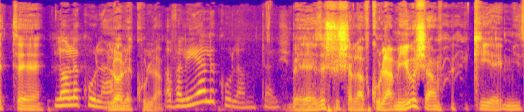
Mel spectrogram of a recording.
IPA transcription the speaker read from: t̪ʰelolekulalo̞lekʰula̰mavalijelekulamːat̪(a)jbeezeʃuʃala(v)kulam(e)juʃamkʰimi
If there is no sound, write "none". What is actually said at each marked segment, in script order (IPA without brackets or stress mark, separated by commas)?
a, v, i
